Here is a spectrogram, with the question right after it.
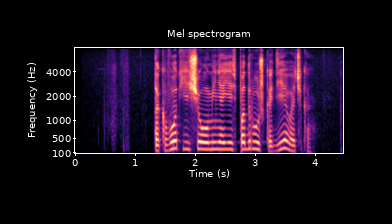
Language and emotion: Russian, positive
